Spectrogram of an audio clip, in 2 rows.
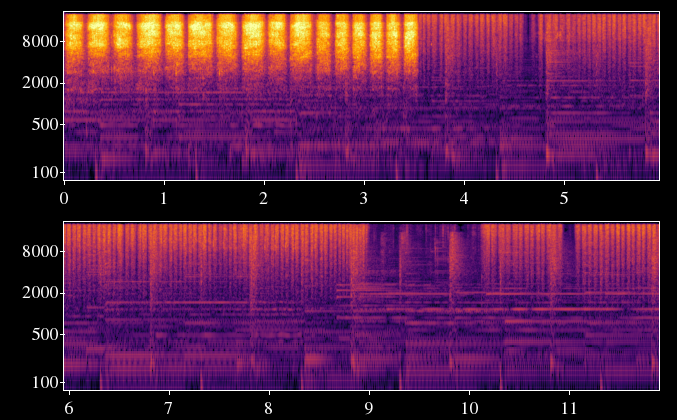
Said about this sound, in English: So what I'm starting with here is just 600 grit, like wet sanding paper.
